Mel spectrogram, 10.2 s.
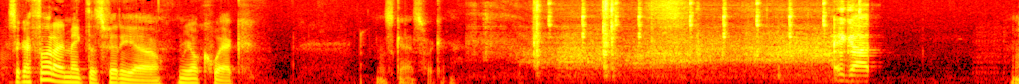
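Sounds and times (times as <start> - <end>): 
speech: 0.1 - 2.6, 3.8 - 4.6, 8.4 - 8.8
car driving road hiss in a played video: 5.2 - 8.6.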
